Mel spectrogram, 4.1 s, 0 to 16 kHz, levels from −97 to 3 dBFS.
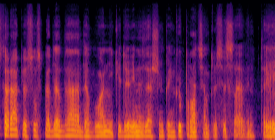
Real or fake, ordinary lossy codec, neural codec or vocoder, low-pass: fake; MP3, 96 kbps; codec, 44.1 kHz, 2.6 kbps, SNAC; 14.4 kHz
